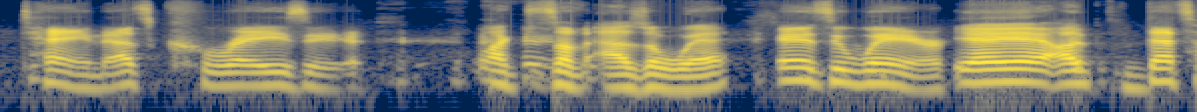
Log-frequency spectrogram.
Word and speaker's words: Azure: Microsoft Azure.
